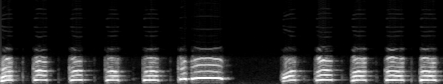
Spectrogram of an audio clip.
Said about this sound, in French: mais ça fait la poule, hein.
